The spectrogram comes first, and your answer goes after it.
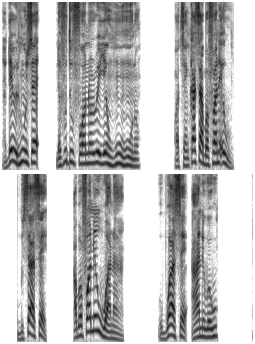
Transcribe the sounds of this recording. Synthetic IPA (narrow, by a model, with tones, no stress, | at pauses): nʔã̰˨de˦wi˨d̚hũ˦˨sɛ˦ | nɛ̃˨fu˦tu˦fʊ˨ɔ˦nʊ̃˦ɾɪ˦ɛ˦˨jɛ˦ŋ̩˨ɦũ˦˨hũ˦˨nʊ̃˦ | ɔ˨tʰɪ̃˨ŋkʰa˦sɛ˦a˨bɔ˨fã˦nʊ̃˦æ˦wṵ˨ | ɔ˨bi˨saː˦˨sɛ˦ | a˨bɔ˨fã˦nʊ̃˦æ˦wu˨a˨nã̰ː˨ | wʔɔ̰˨bu˨˦a˦˨sɛ˦ã˨˦nɪ̃˦wæ˨wu˦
